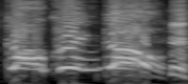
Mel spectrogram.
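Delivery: full-throated, very high cheer; yelling. Retold or imitated. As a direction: imitate a whole sideline shouting. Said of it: "the families are yelling".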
